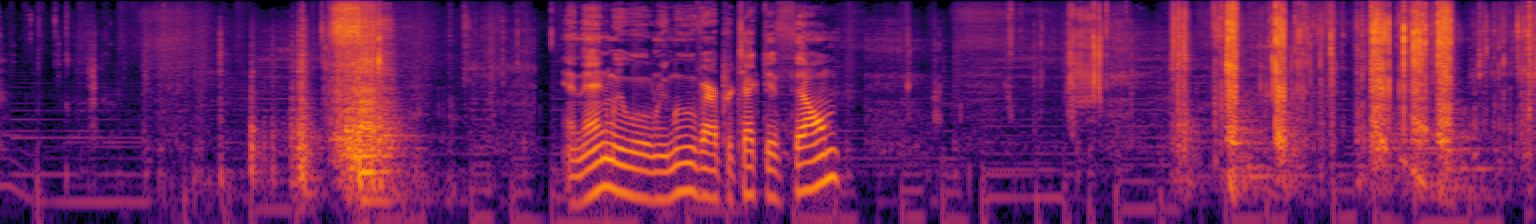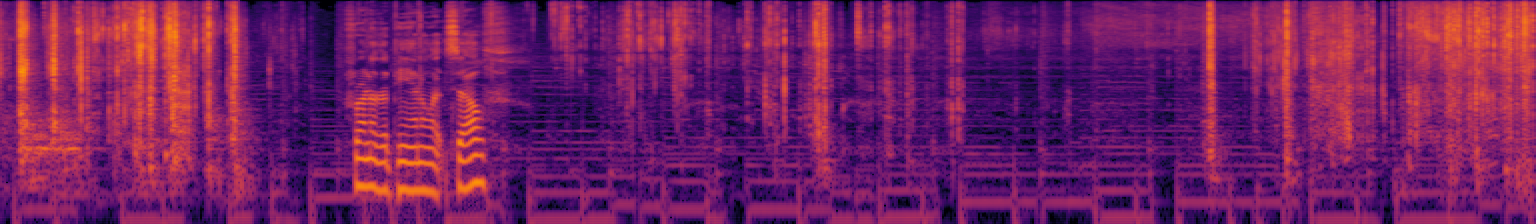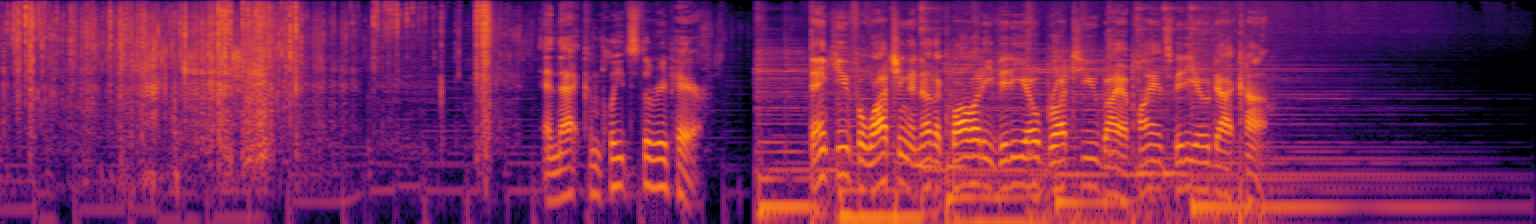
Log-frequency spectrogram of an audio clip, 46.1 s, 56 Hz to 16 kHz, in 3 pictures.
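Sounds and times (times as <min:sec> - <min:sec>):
plastic film being peeled off: 0:03.2 - 0:04.1, 0:10.7 - 0:18.2, 0:20.9 - 0:25.1, 0:27.2 - 0:36.1.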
